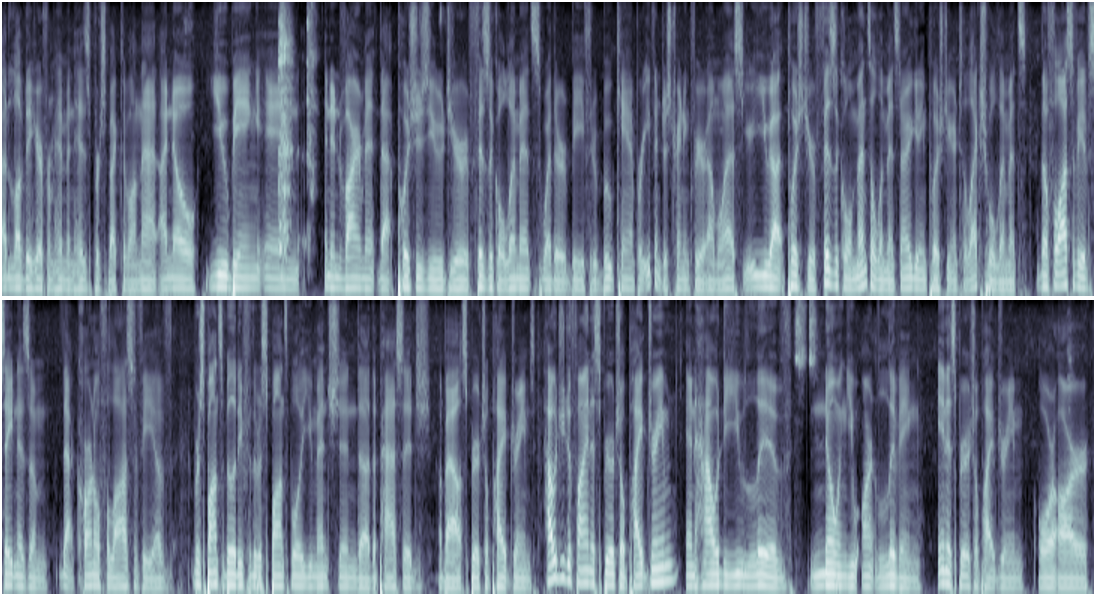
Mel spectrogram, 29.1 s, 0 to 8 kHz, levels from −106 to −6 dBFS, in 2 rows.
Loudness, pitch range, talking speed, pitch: -23 LUFS, 90-105 Hz, 205 wpm, 95 Hz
